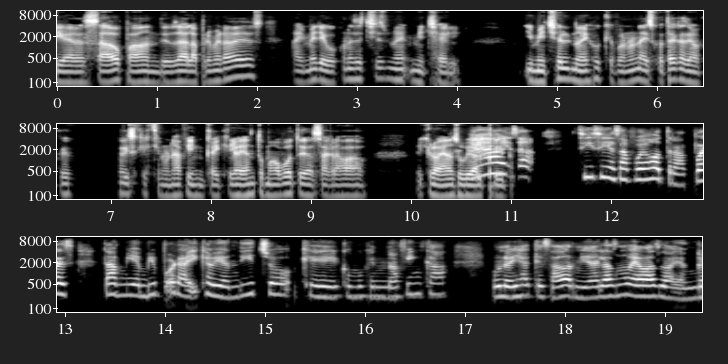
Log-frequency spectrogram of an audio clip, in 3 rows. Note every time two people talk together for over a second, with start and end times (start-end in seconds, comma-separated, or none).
none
